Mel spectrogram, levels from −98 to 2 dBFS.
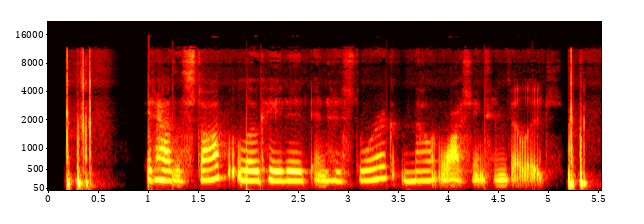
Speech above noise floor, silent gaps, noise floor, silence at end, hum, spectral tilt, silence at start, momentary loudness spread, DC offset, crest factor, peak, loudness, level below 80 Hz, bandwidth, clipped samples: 41 dB; none; -59 dBFS; 0.15 s; none; -7 dB/octave; 0.2 s; 10 LU; under 0.1%; 18 dB; -2 dBFS; -19 LUFS; -54 dBFS; 12 kHz; under 0.1%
